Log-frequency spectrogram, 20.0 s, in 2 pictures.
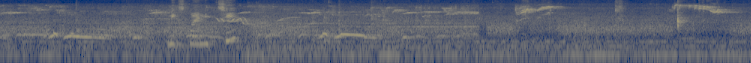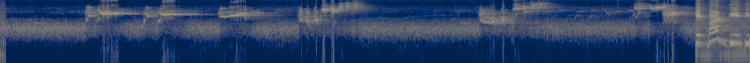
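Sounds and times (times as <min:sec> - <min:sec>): small birds chirping: 0:00.0 - 0:07.7, 0:08.9 - 0:10.1, 0:10.8 - 0:20.0
steady low hum: 0:00.0 - 0:10.1, 0:19.3 - 0:20.0.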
